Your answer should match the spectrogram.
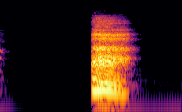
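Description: A man's sigh: one breathy exhale with a faint falling voice under it, lasting about half a second and starting a little past a second in, close on a handheld microphone.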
